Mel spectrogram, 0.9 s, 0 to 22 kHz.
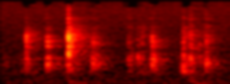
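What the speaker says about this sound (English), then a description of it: "We have a spring-loaded membrane keyboard," Keys tapped on an Atari 800XL's spring-loaded membrane keyboard, about a dozen quick, soft, uneven clicks close up over less than a second, with no voices.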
